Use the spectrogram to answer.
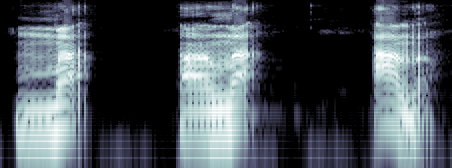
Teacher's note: a labiodental nasal, which is very similar to a bilabial nasal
